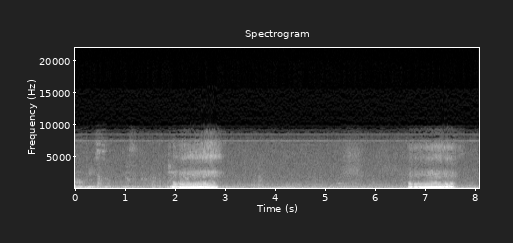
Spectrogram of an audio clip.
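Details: A cat snoring into a glass of orange juice indoors. Two buzzy, resonant snore bursts, each just under a second long and about five seconds apart, with quiet breathing between them.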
